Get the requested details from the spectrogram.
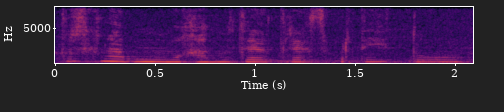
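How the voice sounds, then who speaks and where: A woman's voice: sits high, level tone, very fast, noisy background, natural voice. An actress playing a young woman who presses her boyfriend for the truth, insistent and questioning, in a TV soap drama. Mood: worried. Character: young woman Kejora, insistent worried girlfriend.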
